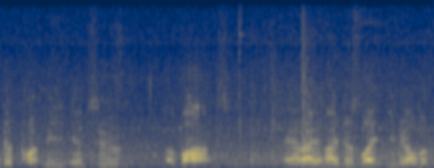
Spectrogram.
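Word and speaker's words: BACS: and the way that Box operates. B-A-C-S, I pronounce it Box.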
